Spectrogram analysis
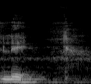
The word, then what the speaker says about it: Leh: तो आप देखिए कि अक्साई से आगे एक बड़ा मशहूर लद्दाख का सिटी है, लेह, शायद लेह कहते हैं उसको, स्पेलिंग है उसके LEH लेह।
